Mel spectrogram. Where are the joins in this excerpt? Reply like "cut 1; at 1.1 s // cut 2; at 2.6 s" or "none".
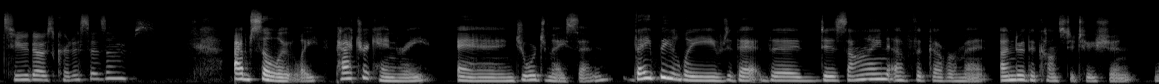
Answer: cut 1; at 3.3 s // cut 2; at 9.9 s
